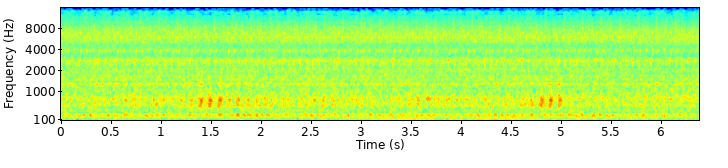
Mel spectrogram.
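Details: 2006 Honda Odyssey at idle with a fast, uneven light knock over a busy idle. It persists after replacing the water pump, timing belt, tensioner, pulleys and power steering pump; the source is not yet found.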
